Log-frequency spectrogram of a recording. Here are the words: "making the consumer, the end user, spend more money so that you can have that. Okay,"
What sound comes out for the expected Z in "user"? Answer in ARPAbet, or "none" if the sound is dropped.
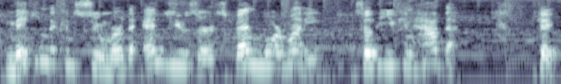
Z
